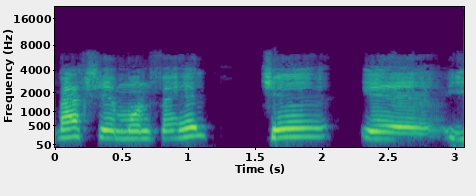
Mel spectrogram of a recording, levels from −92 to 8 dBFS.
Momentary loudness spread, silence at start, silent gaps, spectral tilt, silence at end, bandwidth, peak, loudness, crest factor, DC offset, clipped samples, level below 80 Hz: 8 LU; 0 s; 1.32-1.54 s, 2.13-2.28 s; -3 dB/octave; 0 s; 6.8 kHz; 0 dBFS; -16 LUFS; 16 dB; under 0.1%; under 0.1%; -64 dBFS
